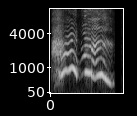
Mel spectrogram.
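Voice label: npc female help me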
